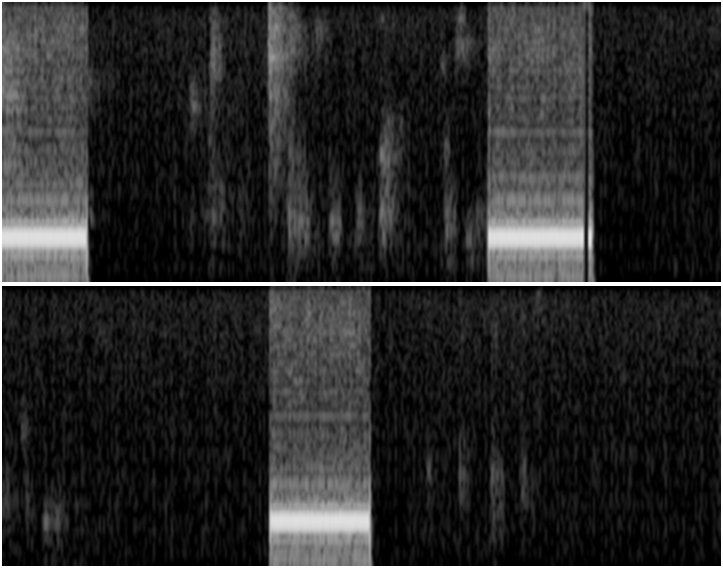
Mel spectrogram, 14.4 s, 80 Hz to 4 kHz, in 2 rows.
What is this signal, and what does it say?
Ringback tone (China, 450 Hz), with speech.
